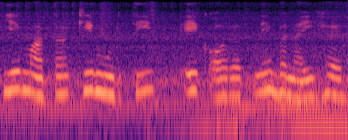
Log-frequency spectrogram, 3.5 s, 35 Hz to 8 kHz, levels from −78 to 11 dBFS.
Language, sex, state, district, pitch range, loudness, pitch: Hindi, male, Chhattisgarh, Raipur, 190-235 Hz, -15 LUFS, 210 Hz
